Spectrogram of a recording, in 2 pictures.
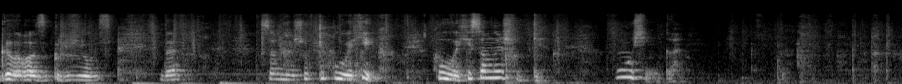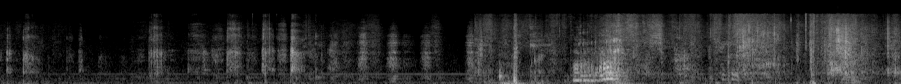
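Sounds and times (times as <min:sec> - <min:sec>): paws clicking on linoleum floor: 0:00.3 - 0:05.8, 0:07.2 - 0:18.0
puppy panting: 0:07.9 - 0:16.1.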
